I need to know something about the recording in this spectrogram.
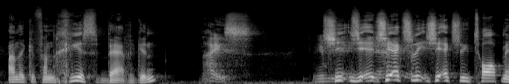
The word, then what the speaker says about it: Giersbergen: When you work with guest musicians like Anneke van Giersbergen... Nice. She actually taught me how to pronounce it. Anneke van Giersbergen?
